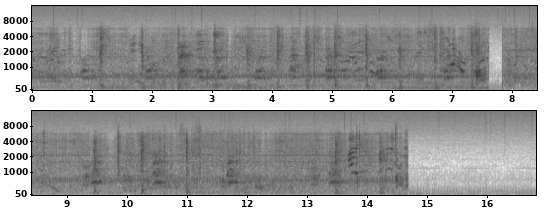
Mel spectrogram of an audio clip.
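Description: Indistinct voices of people talking outdoors, no words clear, with a short break in the sound about halfway through. About a second before the end the sound cuts off suddenly, leaving only faint tape hiss.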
